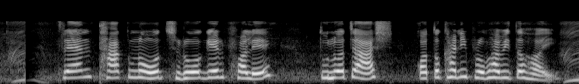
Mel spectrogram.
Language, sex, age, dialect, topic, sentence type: Bengali, female, 18-24, Jharkhandi, agriculture, question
